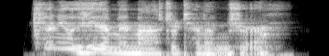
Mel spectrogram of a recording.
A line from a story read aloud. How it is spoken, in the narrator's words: He mumbled drunkenly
